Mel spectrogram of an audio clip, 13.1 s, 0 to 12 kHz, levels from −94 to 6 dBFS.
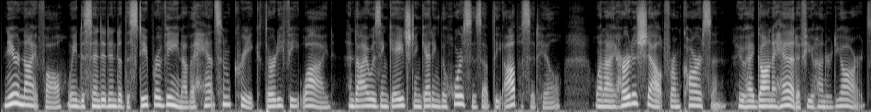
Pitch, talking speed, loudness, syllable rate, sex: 190 Hz, 195 wpm, -18 LUFS, 5.1 syllables/s, female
